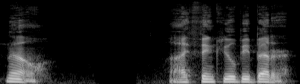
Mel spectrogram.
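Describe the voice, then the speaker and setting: A man playing a gruff but gentle fatherly figure in an audio drama. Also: medium pitch, animated, slow pace, a little hiss or hum. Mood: gentle, reassuring. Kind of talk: acted audio drama dialogue. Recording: music behind the voice.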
